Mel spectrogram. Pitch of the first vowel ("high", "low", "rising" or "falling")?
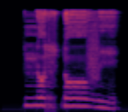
high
